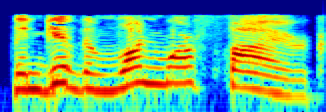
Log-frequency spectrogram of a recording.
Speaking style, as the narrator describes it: Colonel Andrew Pickens yelled to the South Carolina volunteers

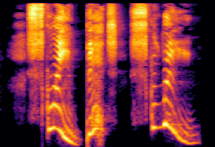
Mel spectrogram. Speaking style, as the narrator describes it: Regina shouted

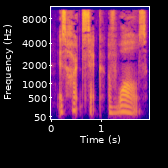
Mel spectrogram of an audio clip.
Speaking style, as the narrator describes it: crooned, all doleful and lispy

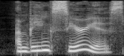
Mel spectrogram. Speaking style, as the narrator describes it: Meg exclaimed

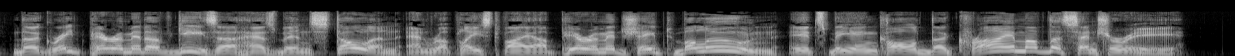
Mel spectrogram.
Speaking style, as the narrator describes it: shouts the newsman on TV

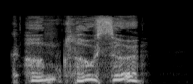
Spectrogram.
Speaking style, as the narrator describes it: he whispered

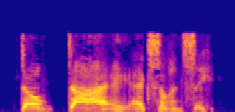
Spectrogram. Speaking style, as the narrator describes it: Fortunato bawled

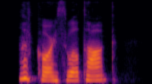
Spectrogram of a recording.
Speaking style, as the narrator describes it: laughed

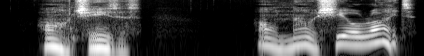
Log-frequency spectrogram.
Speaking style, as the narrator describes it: Molly gasped

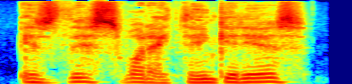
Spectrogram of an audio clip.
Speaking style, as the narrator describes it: whispered

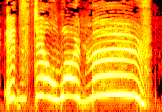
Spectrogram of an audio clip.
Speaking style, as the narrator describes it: they cried

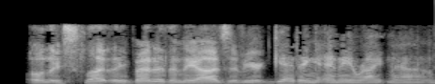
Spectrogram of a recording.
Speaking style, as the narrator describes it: says with a yawn

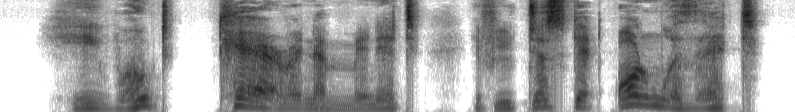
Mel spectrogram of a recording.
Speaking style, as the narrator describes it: Loki hissed in his ear

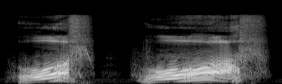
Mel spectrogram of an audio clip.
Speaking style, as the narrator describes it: said he, in his deepest, most grumbly, rumbly voice

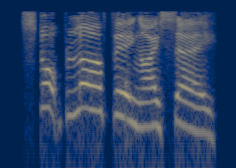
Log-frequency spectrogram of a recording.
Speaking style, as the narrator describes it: he shouted menacingly

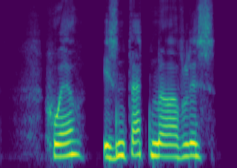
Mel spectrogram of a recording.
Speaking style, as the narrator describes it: exclaimed Halliwell

